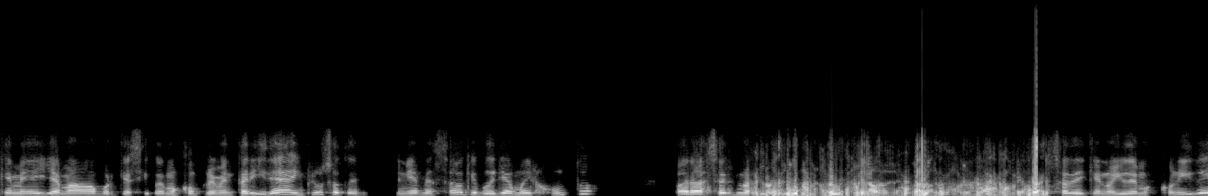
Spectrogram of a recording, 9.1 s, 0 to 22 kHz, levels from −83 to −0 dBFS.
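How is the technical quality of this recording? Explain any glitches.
The recording has one clear fault, a codec payload misread. Outside it, the AMR wideband (HD Voice) speech sounds clean, which fits a rate of about 12.65 kbit/s.

From 5.61 to 7.89 s the speech becomes garbled noise and warble that barely follows it. Octet-aligned AMR frames are being parsed as bandwidth-efficient, so every field is shifted. Unlike packet loss, nothing drops out or mutes. Sound keeps flowing, just scrambled.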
